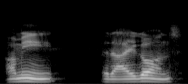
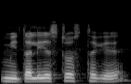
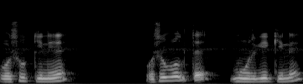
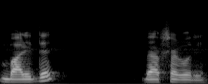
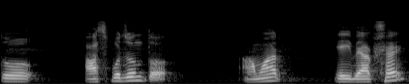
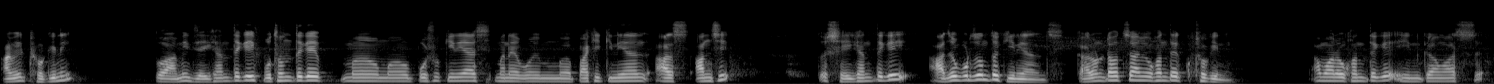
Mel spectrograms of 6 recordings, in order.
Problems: background sounds at intervals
